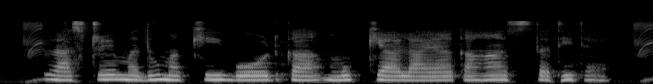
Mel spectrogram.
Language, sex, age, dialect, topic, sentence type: Hindi, female, 41-45, Hindustani Malvi Khadi Boli, agriculture, statement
